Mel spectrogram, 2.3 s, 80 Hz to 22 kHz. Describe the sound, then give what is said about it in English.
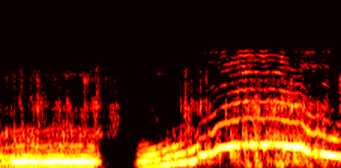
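A voice hums through a straw about half an inch wide and 9 or 10 inches long, cut at an angle at one end, into a bottle holding 2 or 3 inches of water, holding a steady low note, pausing briefly, then sliding upward and gently back down, with a bubbly, buzzing texture over the tone. “I stick that in into a bottle of water about 2 or 3 inches full, and I would just hum on it like this.”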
